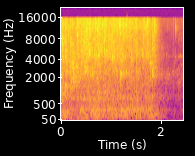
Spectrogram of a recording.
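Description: Water gushing steadily from a swirled bottle as a vortex forms inside, a continuous pouring rush that cuts off abruptly near the end.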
